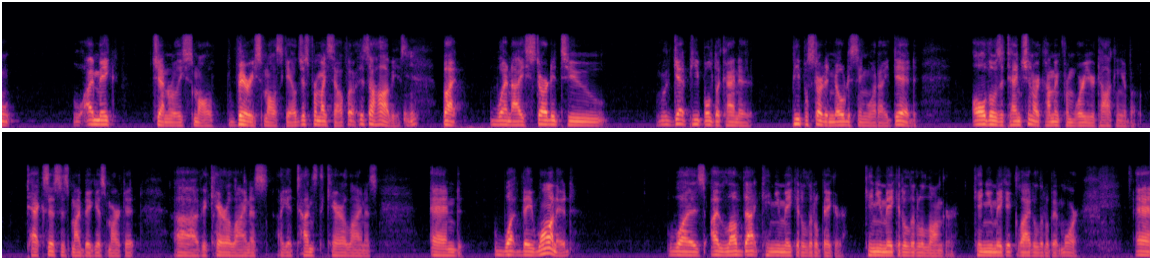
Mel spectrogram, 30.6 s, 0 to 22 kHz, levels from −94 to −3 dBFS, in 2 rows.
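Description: Listening through the speech, nothing stood out as a technical fault at any point.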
